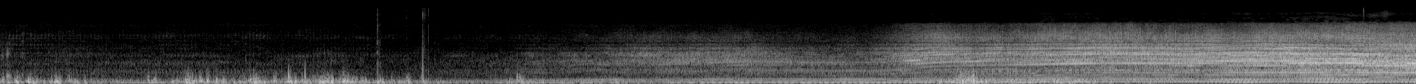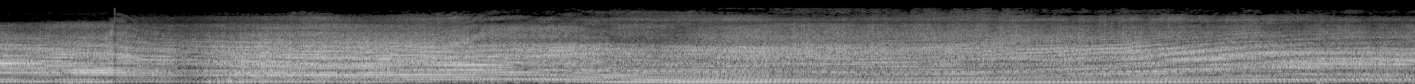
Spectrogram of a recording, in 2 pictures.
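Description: Paramotor (powered paraglider) engine and propeller running at low power with some clicking and rustle, then opened up to full throttle about nine seconds in for the takeoff and climb. The full-power drone stays loud, dips briefly once, and slowly wavers in pitch as the paramotor climbs away.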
